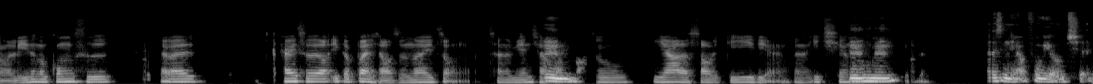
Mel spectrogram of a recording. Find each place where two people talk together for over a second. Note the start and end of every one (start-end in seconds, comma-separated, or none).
none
